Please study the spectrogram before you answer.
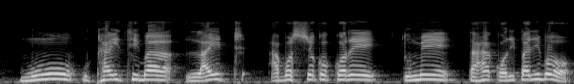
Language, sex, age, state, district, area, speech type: Odia, male, 30-45, Odisha, Bhadrak, rural, read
